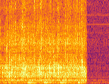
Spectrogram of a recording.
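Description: Tennis crowd applauding after a point, a dense patter of clapping that cuts off suddenly near the end.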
